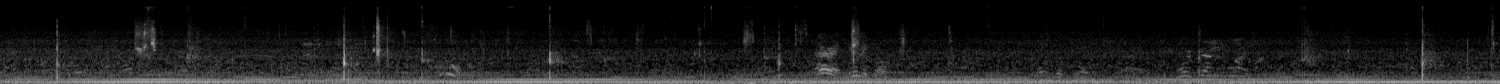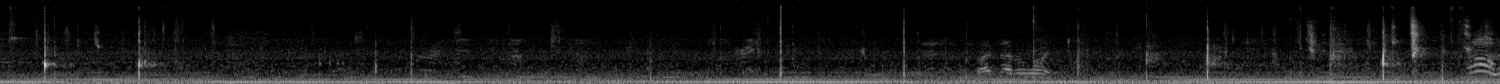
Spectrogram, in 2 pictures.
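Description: Pickleball rally: sharp, short pops of paddles striking a plastic pickleball at irregular intervals, a few seconds apart, the loudest about halfway through. Under them runs a steady low hum that swells and fades every few seconds.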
